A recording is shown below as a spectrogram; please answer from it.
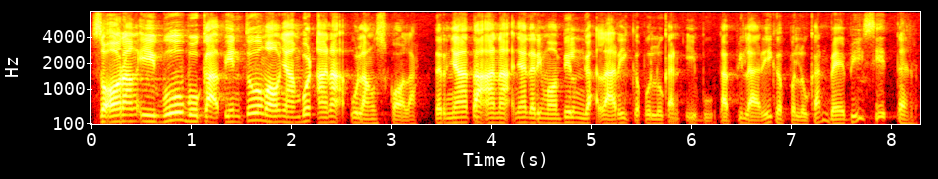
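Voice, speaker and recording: A man from Indonesia preaching a lively sermon to a congregation, jumping up in pitch for emphasis and jokes. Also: a little fast, few pauses. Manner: animated, jumps high in pitch for emphasis and jokes.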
